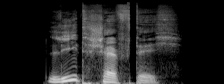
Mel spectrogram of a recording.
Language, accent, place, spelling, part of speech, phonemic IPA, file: German, Germany, Berlin, lidschäftig, adjective, /ˈliːtˌʃɛftɪç/, De-lidschäftig.ogg
- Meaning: wonky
